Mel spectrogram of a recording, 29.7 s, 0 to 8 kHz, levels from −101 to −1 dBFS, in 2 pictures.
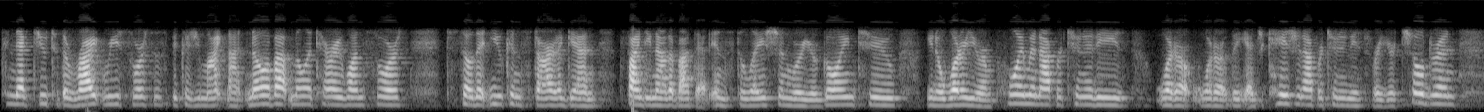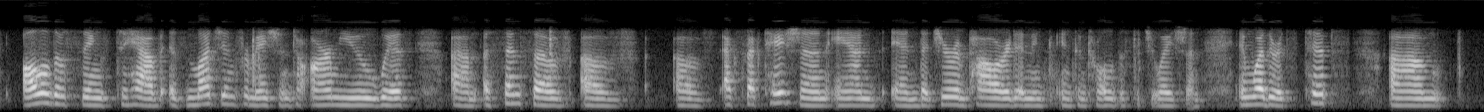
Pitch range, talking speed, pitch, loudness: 185-210 Hz, 170 wpm, 195 Hz, -26 LUFS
